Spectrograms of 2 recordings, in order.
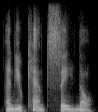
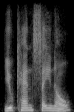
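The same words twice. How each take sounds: First: Slow line with "can't" close to "can", short T; contrasting CAN'T. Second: Slow line with CAN said fully, pitched up; clear CAN. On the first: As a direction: say "can't" slowly, barely marking the T. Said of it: "that it's can't". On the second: Teacher contrasting can with can't, slow and higher on "can". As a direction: spell out the positive with a full, slow "can". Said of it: "sometimes you think it's can". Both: Shown as a demonstration.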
